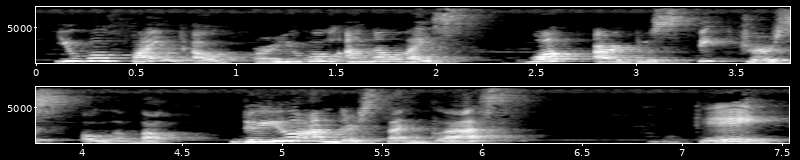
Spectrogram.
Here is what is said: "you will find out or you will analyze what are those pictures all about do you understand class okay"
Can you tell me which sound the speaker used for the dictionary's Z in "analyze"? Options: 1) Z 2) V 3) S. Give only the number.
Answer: 3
